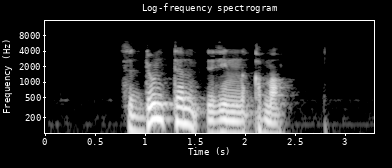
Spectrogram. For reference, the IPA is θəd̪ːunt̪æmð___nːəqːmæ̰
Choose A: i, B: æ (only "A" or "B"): A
